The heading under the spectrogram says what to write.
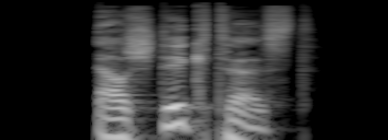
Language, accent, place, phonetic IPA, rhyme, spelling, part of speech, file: German, Germany, Berlin, [ɛɐ̯ˈʃtɪktəst], -ɪktəst, ersticktest, verb, De-ersticktest.ogg
- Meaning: inflection of ersticken: 1. second-person singular preterite 2. second-person singular subjunctive II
